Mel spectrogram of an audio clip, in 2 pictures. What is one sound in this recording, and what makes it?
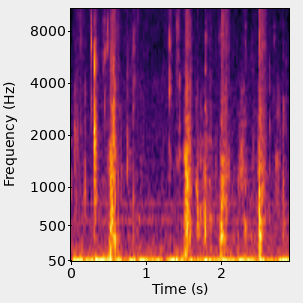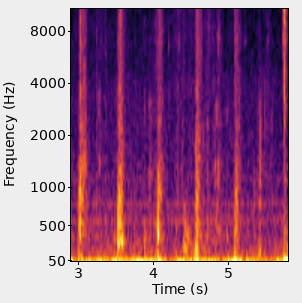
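A young woman chews and smacks her lips noisily, close to a microphone.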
